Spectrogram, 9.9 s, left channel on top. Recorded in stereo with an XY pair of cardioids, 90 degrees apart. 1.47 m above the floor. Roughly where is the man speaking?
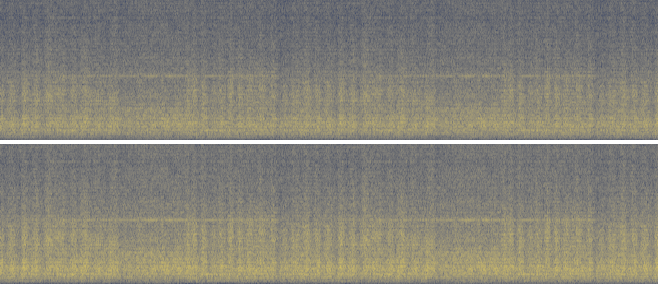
No man speaking in this recording.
